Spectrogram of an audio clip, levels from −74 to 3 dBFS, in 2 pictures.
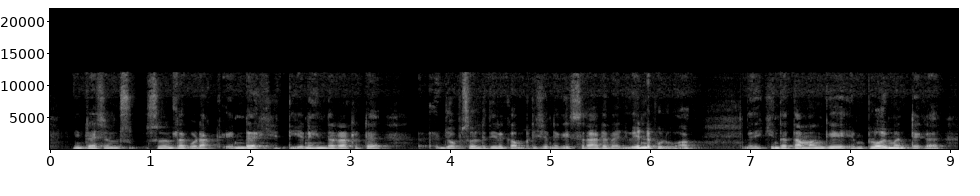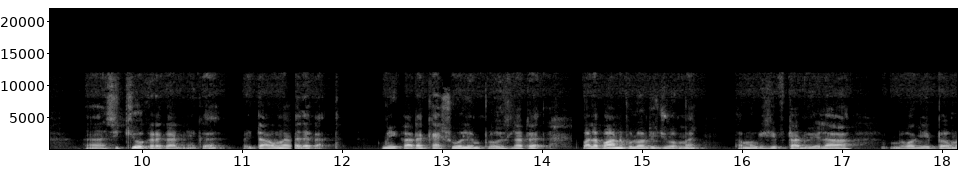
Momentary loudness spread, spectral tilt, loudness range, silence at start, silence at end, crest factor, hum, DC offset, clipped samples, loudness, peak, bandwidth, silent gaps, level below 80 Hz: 12 LU; -7.5 dB/octave; 3 LU; 0.25 s; 0 s; 20 dB; none; under 0.1%; under 0.1%; -22 LUFS; -2 dBFS; 12.5 kHz; none; -54 dBFS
